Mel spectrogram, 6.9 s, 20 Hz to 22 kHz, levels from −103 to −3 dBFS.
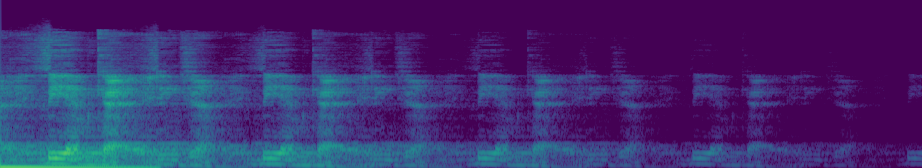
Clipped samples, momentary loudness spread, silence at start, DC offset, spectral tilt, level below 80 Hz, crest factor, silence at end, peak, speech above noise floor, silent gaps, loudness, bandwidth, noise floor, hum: under 0.1%; 23 LU; 0 s; under 0.1%; -4.5 dB/octave; -44 dBFS; 20 dB; 2.8 s; -22 dBFS; 46 dB; none; -41 LUFS; 11 kHz; -83 dBFS; none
